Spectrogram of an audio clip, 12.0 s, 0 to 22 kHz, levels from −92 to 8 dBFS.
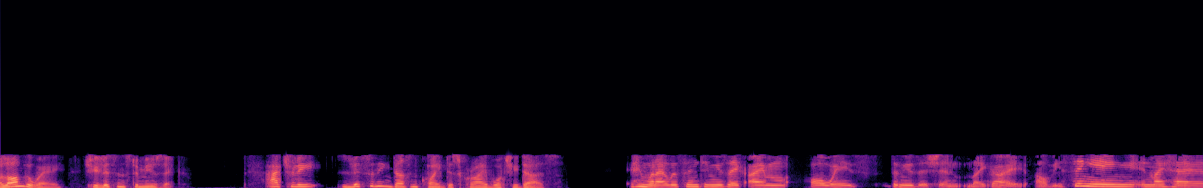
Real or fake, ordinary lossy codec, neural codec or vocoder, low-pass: fake; AAC, 16 kbps; codec, 16 kHz, 4 kbps, X-Codec, WavLM features, trained on Multilingual LibriSpeech; 7.2 kHz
